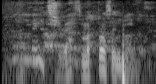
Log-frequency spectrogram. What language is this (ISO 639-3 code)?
kab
